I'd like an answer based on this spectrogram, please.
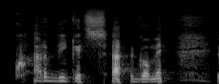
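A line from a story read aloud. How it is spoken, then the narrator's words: Laughing. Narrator (Italian): rise la signorina Levish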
